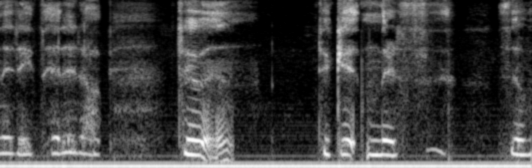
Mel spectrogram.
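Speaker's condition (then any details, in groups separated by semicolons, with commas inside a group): Cerebral palsy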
